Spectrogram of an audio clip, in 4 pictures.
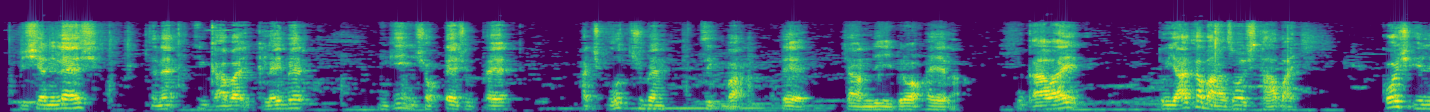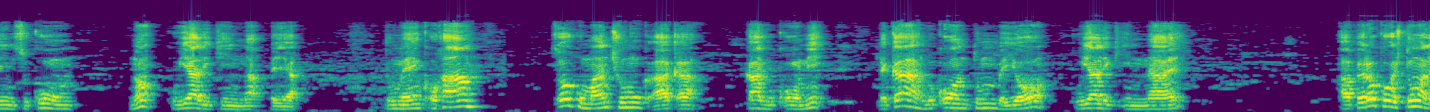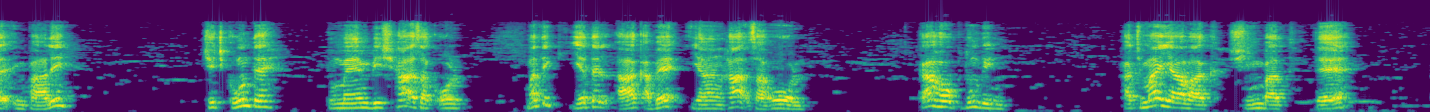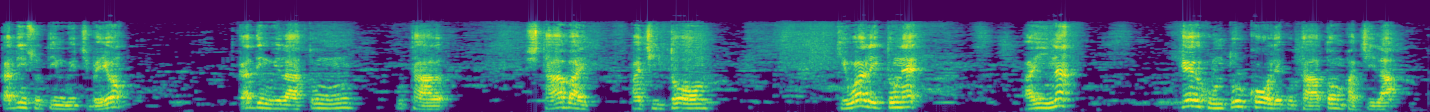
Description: Here’s a recording in a mystery language, which features someone reading part of a story.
